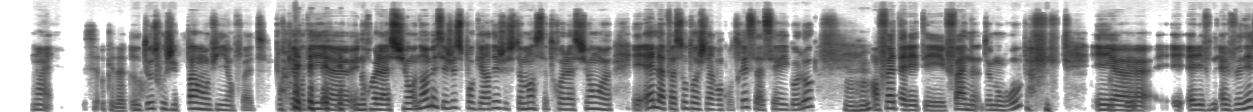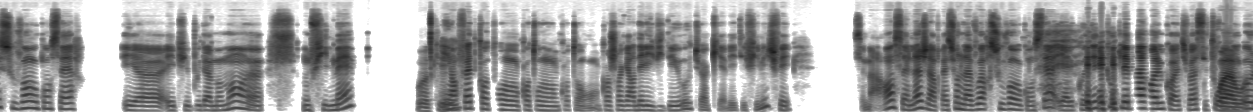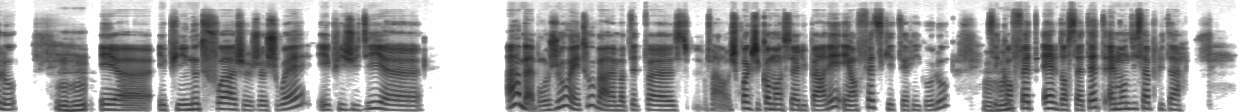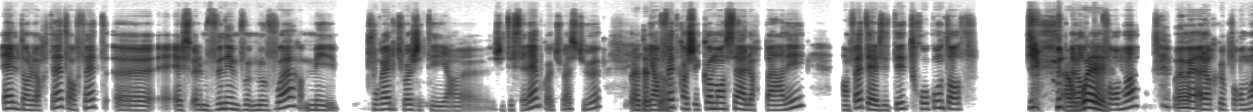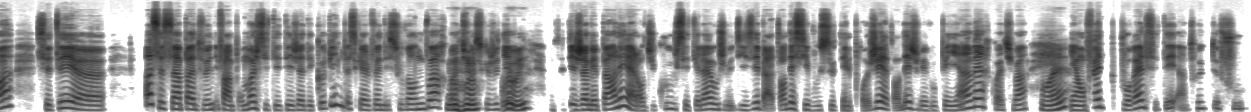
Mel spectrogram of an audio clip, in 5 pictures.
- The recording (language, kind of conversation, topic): French, unstructured, Comment as-tu rencontré ta meilleure amie ou ton meilleur ami ?
- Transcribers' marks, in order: laugh; chuckle; laugh; tapping; other background noise; chuckle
